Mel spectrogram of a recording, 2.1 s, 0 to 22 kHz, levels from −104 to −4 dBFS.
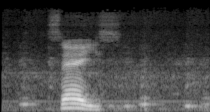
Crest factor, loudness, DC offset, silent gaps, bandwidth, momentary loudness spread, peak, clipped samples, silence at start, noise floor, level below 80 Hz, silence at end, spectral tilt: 18 dB; -23 LUFS; under 0.1%; none; 13 kHz; 24 LU; -10 dBFS; under 0.1%; 0.2 s; -45 dBFS; -62 dBFS; 0 s; -7 dB/octave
